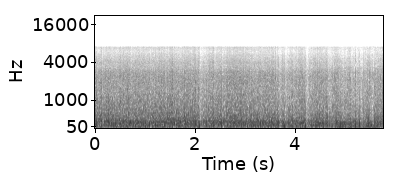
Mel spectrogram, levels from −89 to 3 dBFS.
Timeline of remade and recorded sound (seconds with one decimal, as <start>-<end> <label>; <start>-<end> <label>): 0.0-4.7 recorded; 4.7-5.8 remade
